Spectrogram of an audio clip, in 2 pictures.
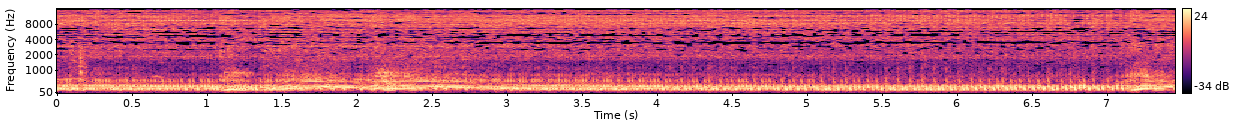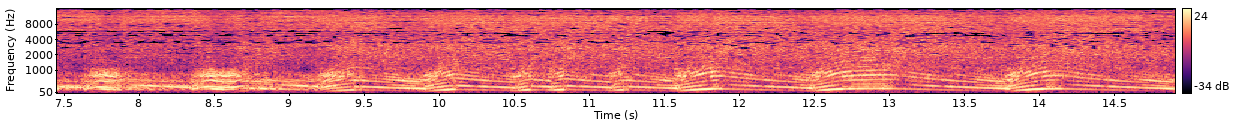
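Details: Mini chainsaw with a hard-starting problem, after repair: the small two-stroke buzzes steadily, then revs up and drops back cleanly again and again without stumbling; running normally.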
